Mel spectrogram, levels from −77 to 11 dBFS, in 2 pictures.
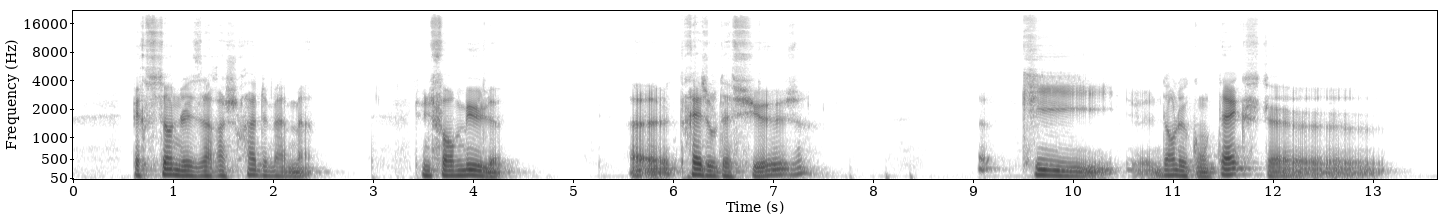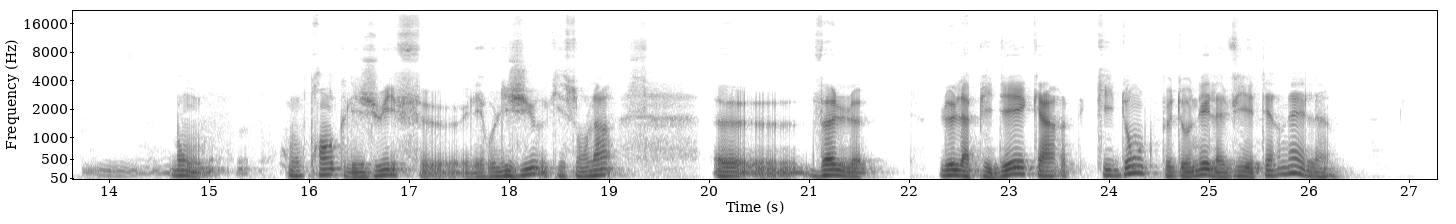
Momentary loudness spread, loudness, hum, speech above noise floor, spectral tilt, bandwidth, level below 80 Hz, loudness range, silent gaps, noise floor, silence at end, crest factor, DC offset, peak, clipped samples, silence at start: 20 LU; -22 LUFS; none; 52 dB; -7.5 dB/octave; 19.5 kHz; -48 dBFS; 6 LU; none; -74 dBFS; 0.95 s; 22 dB; under 0.1%; -2 dBFS; under 0.1%; 0.6 s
